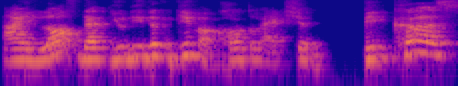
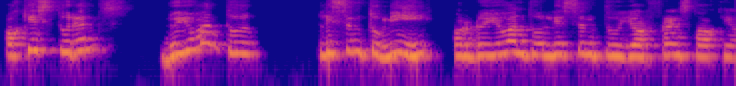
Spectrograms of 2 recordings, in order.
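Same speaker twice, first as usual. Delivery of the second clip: lightly voiced teacher, higher pitch; a hint of a teacher challenging chatty students; teacher addressing class; 5 semitones higher than usual. Teacher to students talking over the lesson, mildly challenging. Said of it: "when your teachers will suddenly say".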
